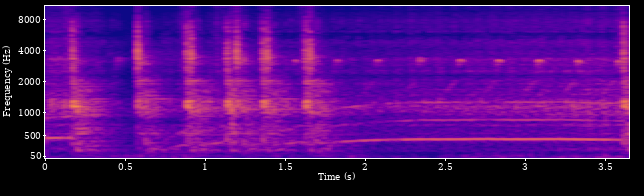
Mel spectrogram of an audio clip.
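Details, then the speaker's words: Oliver 1355 tractor starter after battery was recharged: series of short clunks then a steady low whine, starter engages but fails to turn the engine; owner suspects not enough current reaching the starter, cause unconfirmed. "Doesn't sound like we're getting enough juice. And that's what I thought last time."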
